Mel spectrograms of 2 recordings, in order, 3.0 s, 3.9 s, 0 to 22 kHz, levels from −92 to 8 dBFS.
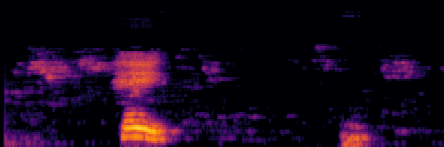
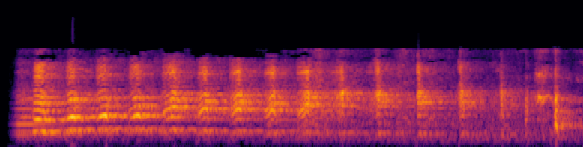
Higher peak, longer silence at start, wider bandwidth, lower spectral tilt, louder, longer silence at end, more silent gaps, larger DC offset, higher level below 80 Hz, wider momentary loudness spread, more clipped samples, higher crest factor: about the same, -2 dBFS vs 0 dBFS; first, 0.8 s vs 0.1 s; about the same, 6 kHz vs 6.6 kHz; first, -7 dB/octave vs 3 dB/octave; first, -15 LUFS vs -18 LUFS; first, 0.55 s vs 0 s; neither; neither; first, -50 dBFS vs -74 dBFS; first, 26 LU vs 11 LU; neither; about the same, 20 dB vs 18 dB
